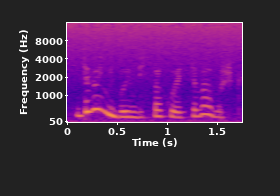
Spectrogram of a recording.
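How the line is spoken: Almost cheerful. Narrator (Russian): сказала Нета почти весело

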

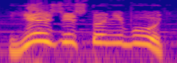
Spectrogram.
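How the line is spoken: Loud shout. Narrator (Russian): Он громко крикнул

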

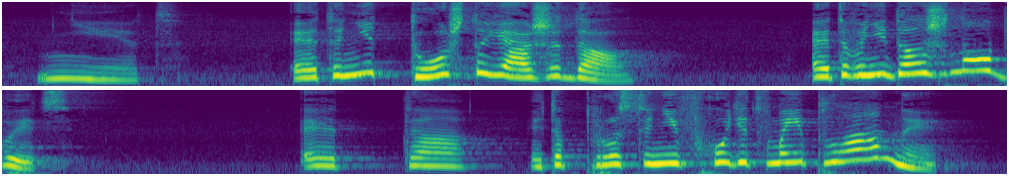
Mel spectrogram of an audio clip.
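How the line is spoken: Irritated exclamation. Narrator (Russian): раздраженно воскликнул Александр

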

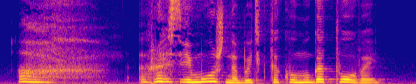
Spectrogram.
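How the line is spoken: Sighing reply, mother. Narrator (Russian): Вздохнув, ответила мать

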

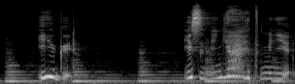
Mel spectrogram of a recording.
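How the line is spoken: Strained, barely forced out. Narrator (Russian): Еле выдавила из себя Лика

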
